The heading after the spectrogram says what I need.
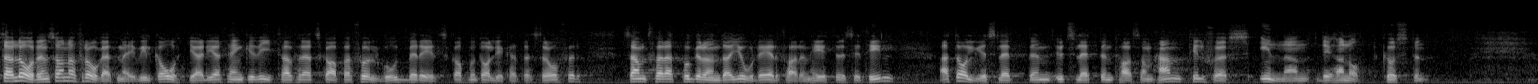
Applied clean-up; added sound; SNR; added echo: none; none; none; none.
